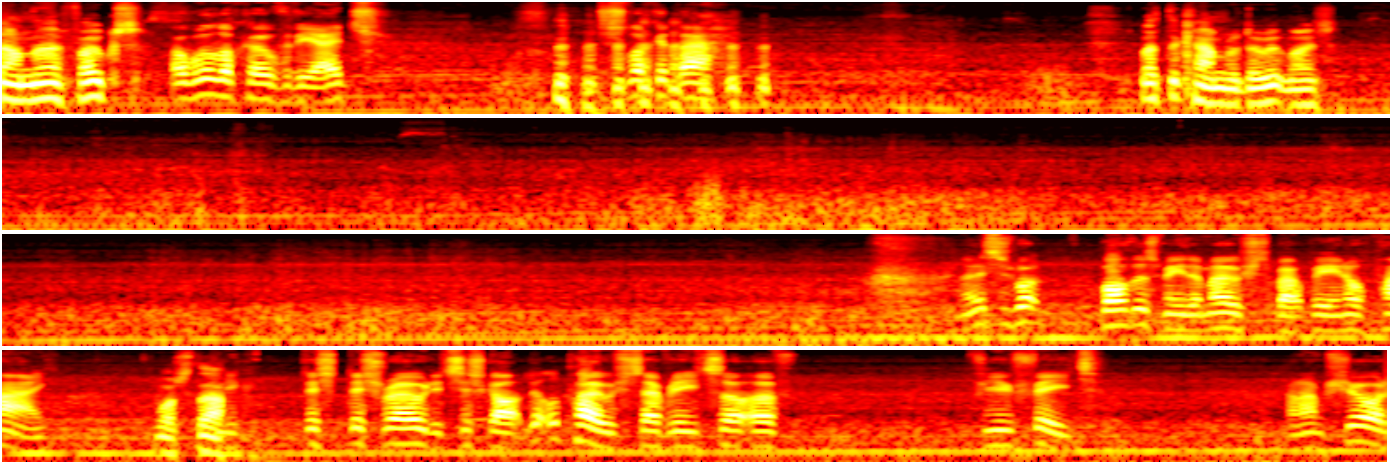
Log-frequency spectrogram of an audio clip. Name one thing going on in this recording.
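A motorcycle engine hums steadily while riding.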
